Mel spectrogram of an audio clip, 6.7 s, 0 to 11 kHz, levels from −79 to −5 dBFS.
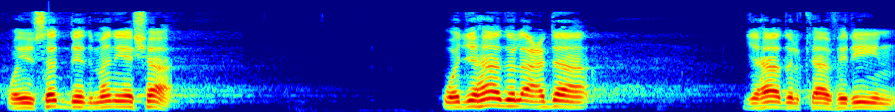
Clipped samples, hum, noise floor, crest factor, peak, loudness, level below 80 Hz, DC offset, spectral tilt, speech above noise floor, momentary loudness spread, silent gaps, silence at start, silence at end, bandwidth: under 0.1%; none; -71 dBFS; 16 dB; 0 dBFS; -14 LUFS; -68 dBFS; under 0.1%; -4.5 dB/octave; 58 dB; 7 LU; none; 0.05 s; 0 s; 8 kHz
